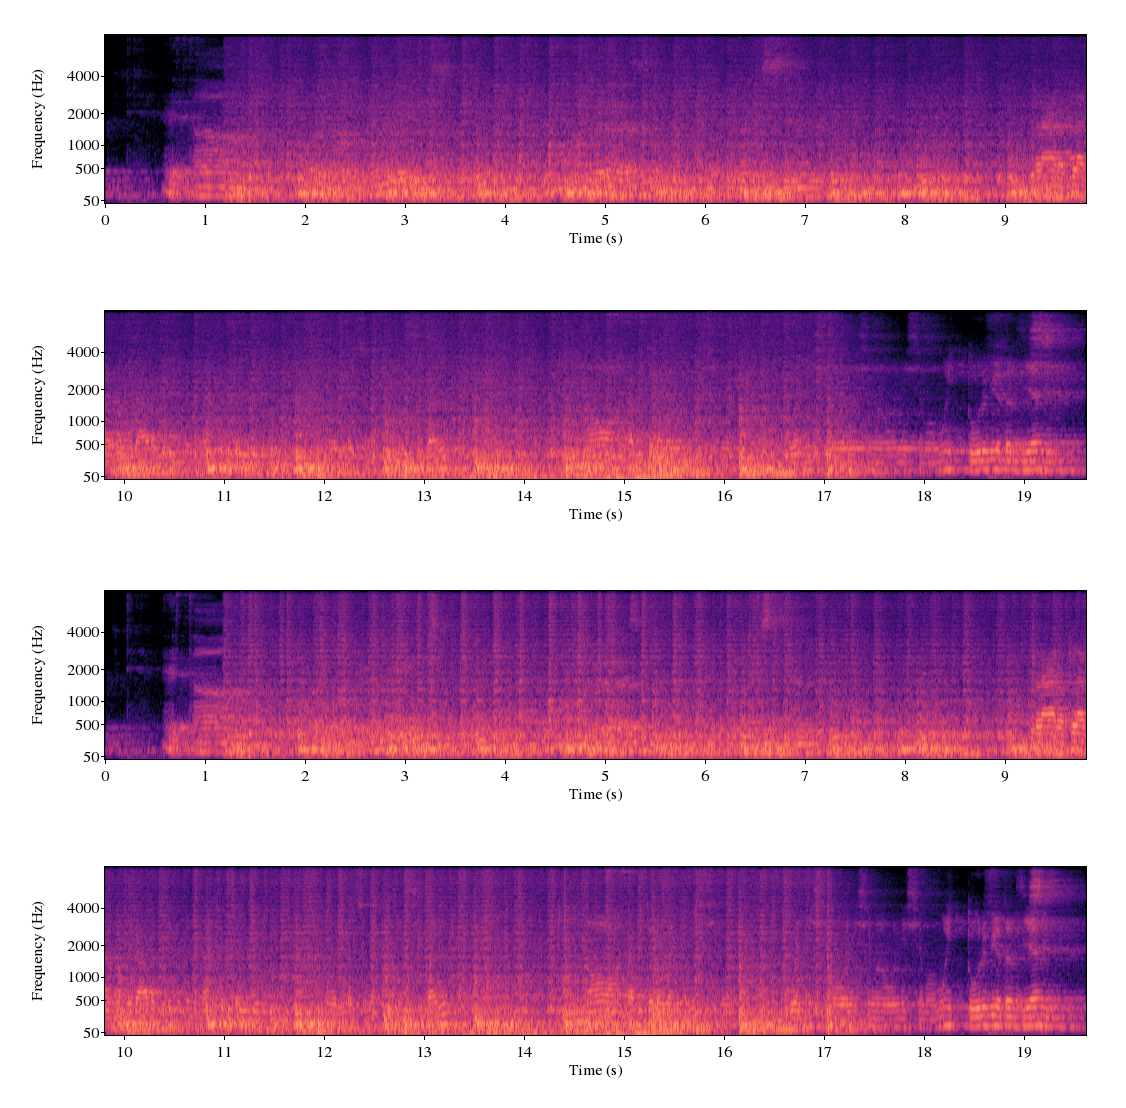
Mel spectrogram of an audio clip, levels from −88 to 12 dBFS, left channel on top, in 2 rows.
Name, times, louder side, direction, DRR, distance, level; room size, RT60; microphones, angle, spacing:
voice 1, 0.6-1.5 1.8-3.9 4.3-7.1 18.8-19.2, equal, 45° right, 0 dB, 7.4 m, -23 dB
sound 1, 0.9-16.0, equal, 20° left, 3.3 m, -30 dB
sound 2, 1.2-17.1, equal, 65° right, 3.1 m, -19 dB
voice 2, 9.3-11.6 12.0-13.7 14.3-16.2 16.5-19.2, right 2 dB, 85° right, 4 dB, 1.2 m, -23 dB
24.5 x 20.0 x 6.6 m, 2.2 s
head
